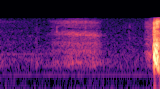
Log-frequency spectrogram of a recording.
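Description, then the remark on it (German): A raspy, wheezy breath drawn in, then the sudden start of a single loud, harsh cough right at the end, with no talking. “also wirklich, ich muss jetzt nicht husten müssen.”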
